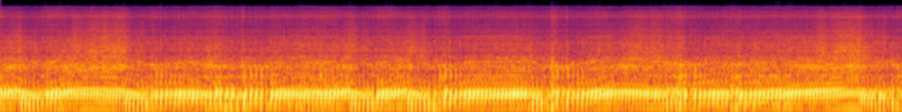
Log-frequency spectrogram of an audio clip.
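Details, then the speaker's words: Yamaha Mio GT scooter idling with front CVT pulley removed, weak battery jump-started: steady, even low hum with no knocks or rattles, showing the engine core is healthy and the noise comes from the CVT. "baru kita tes suaranya tanpa pulih depan kalau suaranya hilang berarti di bagian mesin tengah itu Nggak masalah ya atau nggak ada yang rusak"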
